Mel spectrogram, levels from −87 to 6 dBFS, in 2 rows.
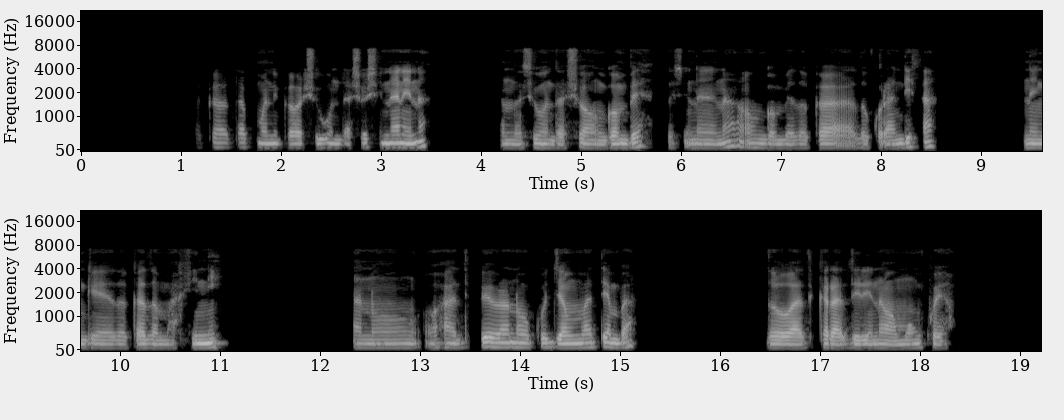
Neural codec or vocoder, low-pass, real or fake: vocoder, 44.1 kHz, 128 mel bands every 256 samples, BigVGAN v2; 7.2 kHz; fake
